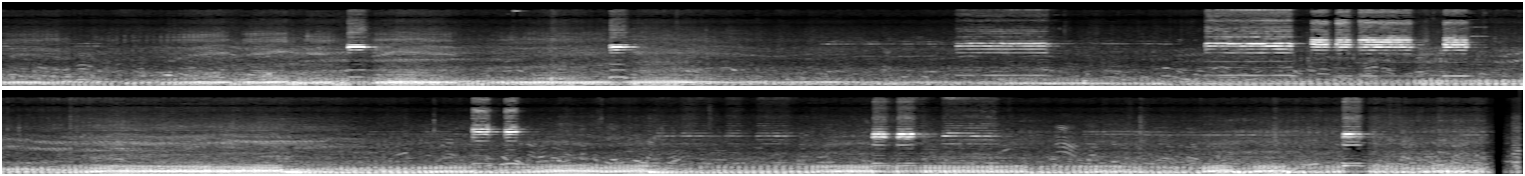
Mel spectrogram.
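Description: Busy street-market traffic: scooter and motorbike engines running at low speed under a murmur of crowd voices, with vehicle horns honking several times, the longest run of honks about halfway through.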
